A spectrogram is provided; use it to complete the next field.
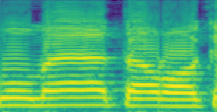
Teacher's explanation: الف مدہ ہے, ایک الف کے برابر کھینچنا ہے. را کو موٹا کرنا ہے.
